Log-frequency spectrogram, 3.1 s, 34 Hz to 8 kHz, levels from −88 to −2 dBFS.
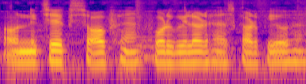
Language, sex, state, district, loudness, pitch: Hindi, male, Bihar, Katihar, -19 LUFS, 135 Hz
